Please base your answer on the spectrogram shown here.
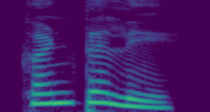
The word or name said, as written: ಕಾಂಡಲೆ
